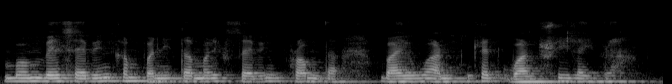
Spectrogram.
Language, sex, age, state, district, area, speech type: Manipuri, female, 60+, Manipur, Churachandpur, urban, read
